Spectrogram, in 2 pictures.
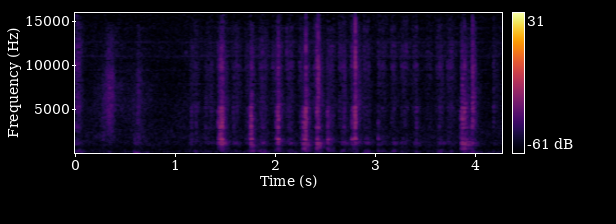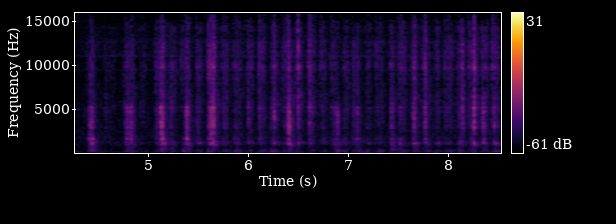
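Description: A pointed wooden stylus scratches the coating of a thin, black, wax-coated scratch-art paper sheet lying flat and solid on a table. A quiet, steady run of short, dry rasping strokes follows, each a bright, crackly scrape that stops almost at once.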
